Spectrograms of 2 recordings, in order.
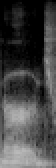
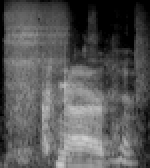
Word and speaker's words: Knerd: So that would be now Talon and Nerd's relationship. Knerd. Sorry. Knerd. It's pronounced nerd.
